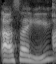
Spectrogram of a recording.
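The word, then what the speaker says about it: açaí: I think it's pronounced acai.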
